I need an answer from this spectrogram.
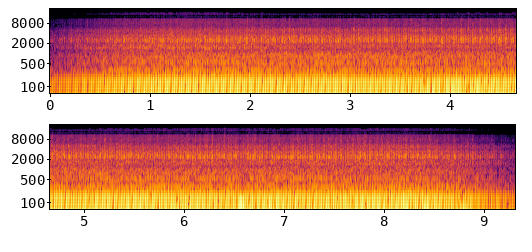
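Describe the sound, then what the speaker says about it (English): A motorcycle pulls away slowly on clutch control alone with no added throttle, its engine holding a steady low idle-like rumble, close and continuous with no speech. "I'm just going to use clutch control with my left hand to get the bike moving forward."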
